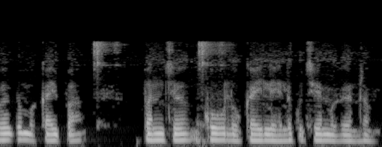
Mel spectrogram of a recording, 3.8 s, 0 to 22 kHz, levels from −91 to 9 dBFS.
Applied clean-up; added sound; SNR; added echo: classical method spectral subtraction.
